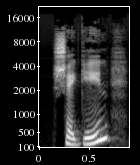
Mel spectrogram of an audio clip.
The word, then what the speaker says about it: Shegin: Shegin is the local pronunciation of Shogun, meaning omen.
